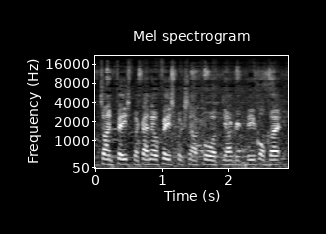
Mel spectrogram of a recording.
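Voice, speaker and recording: A man hosting a casual walking live stream outdoors, chatting with strangers in a teasing, quick-questioning way. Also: a little high, level tone, music in the background. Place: outdoors in a busy city park.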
